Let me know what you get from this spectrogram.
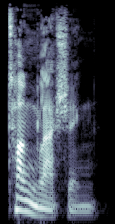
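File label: "tongue-lashing", British English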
